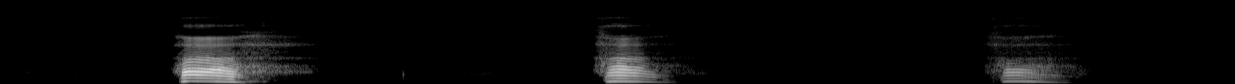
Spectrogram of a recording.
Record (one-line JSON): {"exhalation_length": "12.4 s", "exhalation_amplitude": 20366, "exhalation_signal_mean_std_ratio": 0.22, "survey_phase": "beta (2021-08-13 to 2022-03-07)", "age": "45-64", "gender": "Male", "wearing_mask": "No", "symptom_none": true, "smoker_status": "Never smoked", "respiratory_condition_asthma": false, "respiratory_condition_other": false, "recruitment_source": "REACT", "submission_delay": "3 days", "covid_test_result": "Negative", "covid_test_method": "RT-qPCR", "influenza_a_test_result": "Negative", "influenza_b_test_result": "Negative"}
